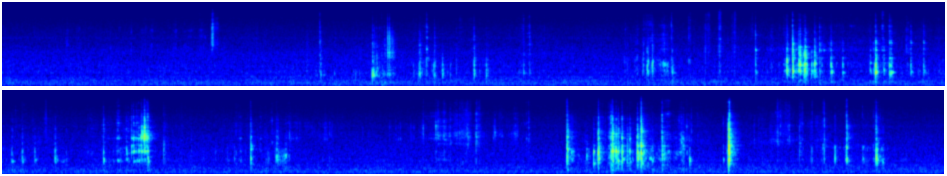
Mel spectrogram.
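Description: Small hard plastic toy-kitchen parts and tiny cardboard food boxes being handled: light clicks, taps and rustles as the boxes are put into a miniature plastic refrigerator's compartments. The sounds come in scattered clusters with quiet between, loudest about ten, thirteen and twenty seconds in.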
